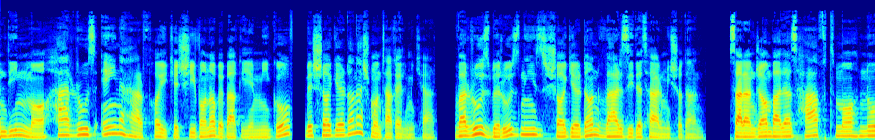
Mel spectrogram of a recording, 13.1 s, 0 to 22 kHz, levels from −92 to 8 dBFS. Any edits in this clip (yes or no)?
no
